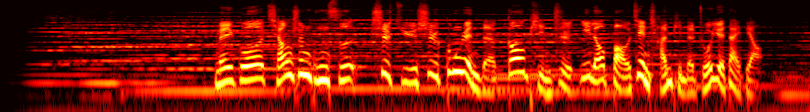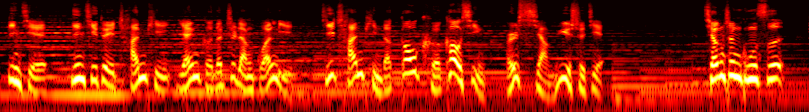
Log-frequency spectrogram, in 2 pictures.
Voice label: 男 企业专题, 国语男声配音; 北方经济型; 美国强生公司

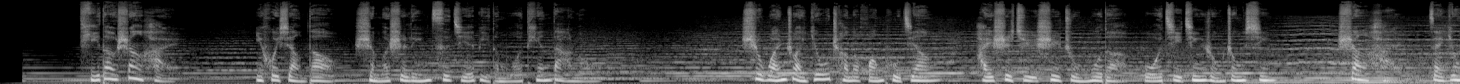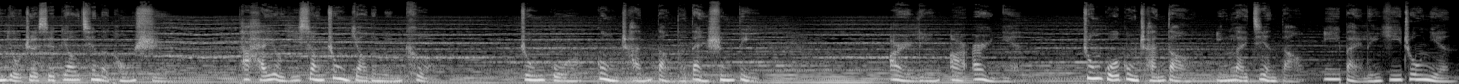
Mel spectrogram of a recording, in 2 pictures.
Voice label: 女 专题 城市 舒缓 大气

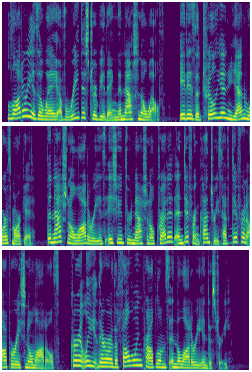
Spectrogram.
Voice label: 视频配词 EN

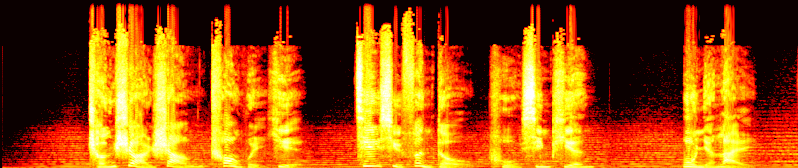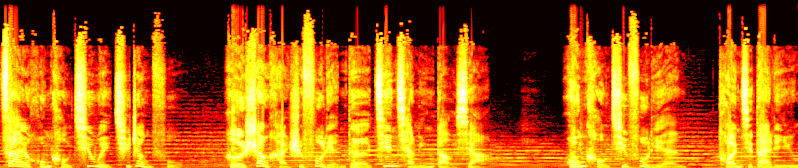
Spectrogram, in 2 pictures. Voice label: 女 大气稳重; 虹口区

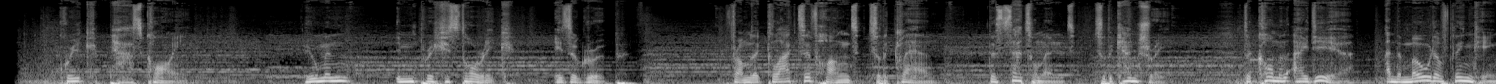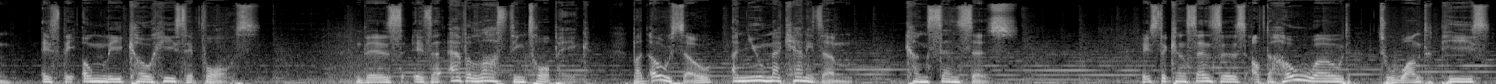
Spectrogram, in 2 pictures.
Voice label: 男 英文 专题

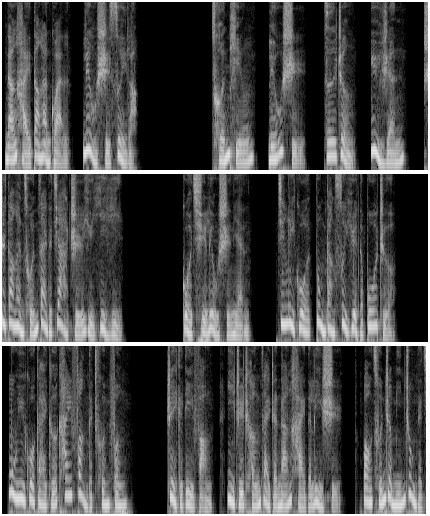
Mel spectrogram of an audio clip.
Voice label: 女 专题 深沉介绍; 南海档案馆

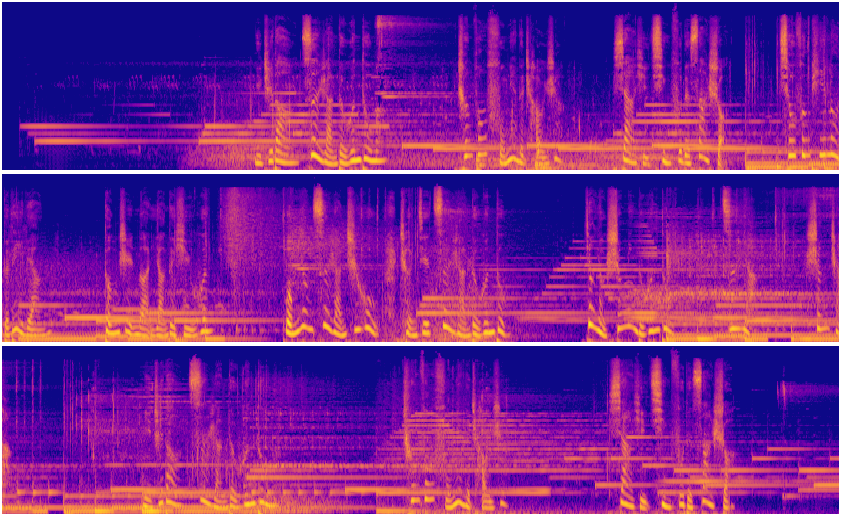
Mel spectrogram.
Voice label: 女 专题

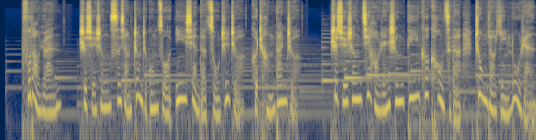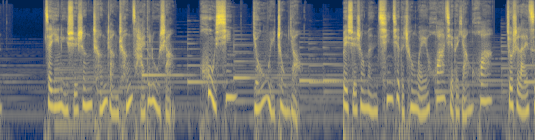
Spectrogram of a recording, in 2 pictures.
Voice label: 女 专题; 杨花

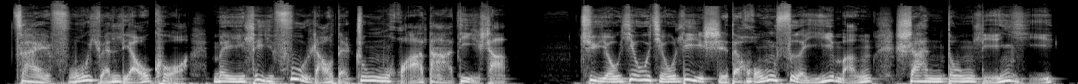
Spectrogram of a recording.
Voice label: 男; 临沂亿大利集团

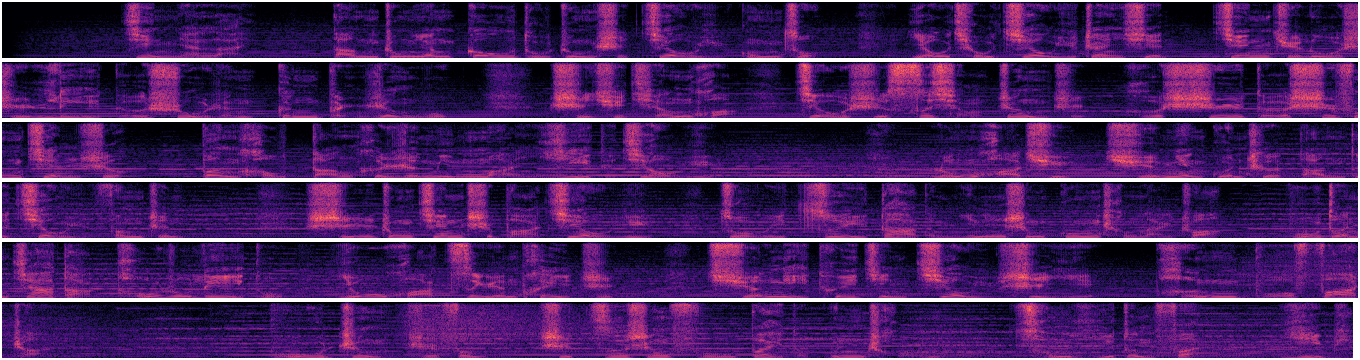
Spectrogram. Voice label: 男 专题; 党风廉政建设

